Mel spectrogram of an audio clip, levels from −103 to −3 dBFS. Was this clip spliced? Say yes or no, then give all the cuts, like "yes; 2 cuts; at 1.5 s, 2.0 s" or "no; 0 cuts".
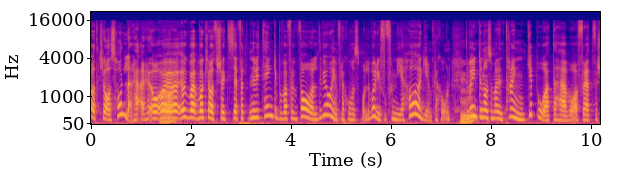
no; 0 cuts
